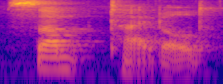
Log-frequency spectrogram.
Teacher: I have to close my lips for the B, and then just release the air and the sound on the T sound, subtitled, which is why this T is an aspirated T.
